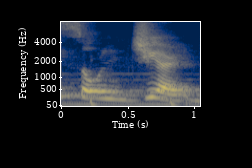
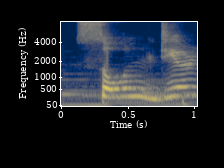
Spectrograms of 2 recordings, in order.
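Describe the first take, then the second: First: The middle consonant is a 'j' sound. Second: The middle consonant is a plain 'd' sound. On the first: The speaker calls it right. "ज sound है वहां पे" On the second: The speaker calls it wrong. "सोल्डियर नहीं"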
